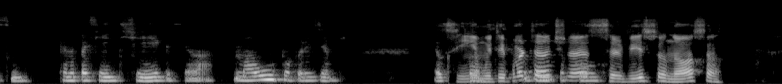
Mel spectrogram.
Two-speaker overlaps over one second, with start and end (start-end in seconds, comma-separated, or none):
4.3-6.1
